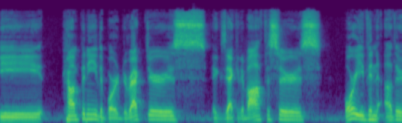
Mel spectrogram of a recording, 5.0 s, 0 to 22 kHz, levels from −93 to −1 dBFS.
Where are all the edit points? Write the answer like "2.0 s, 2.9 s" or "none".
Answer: none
